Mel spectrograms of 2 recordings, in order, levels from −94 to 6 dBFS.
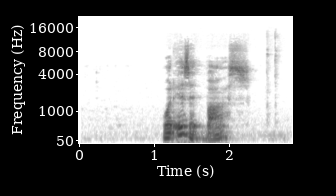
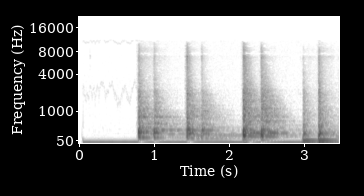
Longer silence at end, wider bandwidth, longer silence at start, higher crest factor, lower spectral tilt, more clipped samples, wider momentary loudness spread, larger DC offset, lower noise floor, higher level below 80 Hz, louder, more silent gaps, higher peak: first, 0.6 s vs 0 s; first, 14 kHz vs 11.5 kHz; first, 1.1 s vs 0 s; about the same, 20 dB vs 22 dB; about the same, -5 dB/octave vs -5.5 dB/octave; neither; about the same, 10 LU vs 11 LU; second, under 0.1% vs 0.2%; about the same, -74 dBFS vs -73 dBFS; second, -56 dBFS vs -48 dBFS; first, -29 LUFS vs -39 LUFS; neither; first, -12 dBFS vs -16 dBFS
